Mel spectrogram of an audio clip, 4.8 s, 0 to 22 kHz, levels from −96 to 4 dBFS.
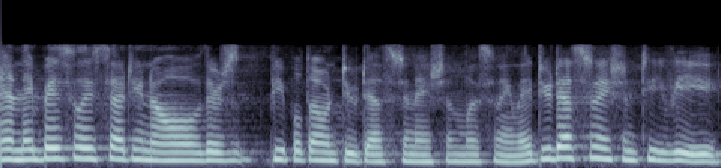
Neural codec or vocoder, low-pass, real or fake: none; 7.2 kHz; real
